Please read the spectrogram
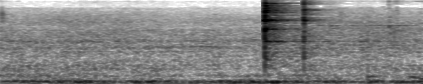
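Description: Metal spoon clinking against a ceramic plate: two light clinks in quick succession, about a second and a half in.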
